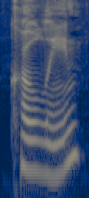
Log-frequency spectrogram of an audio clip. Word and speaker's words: Colleen: And the way that she has said to remember how to say it is the song Jolene, right? So Facebook might get mad at me. But you know the song Jolene, Jolene, Jolene, right? Well, instead of the J sound, we use the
